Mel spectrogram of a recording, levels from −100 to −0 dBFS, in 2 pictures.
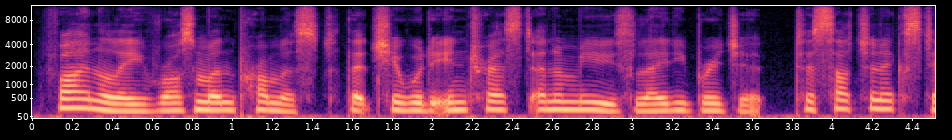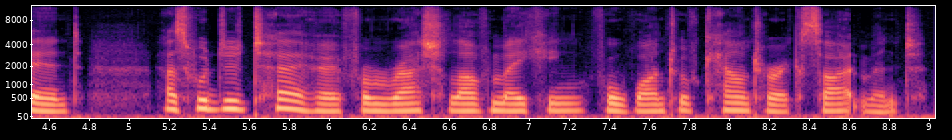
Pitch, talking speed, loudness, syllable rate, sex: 180 Hz, 185 wpm, -18 LUFS, 5.6 syllables/s, female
